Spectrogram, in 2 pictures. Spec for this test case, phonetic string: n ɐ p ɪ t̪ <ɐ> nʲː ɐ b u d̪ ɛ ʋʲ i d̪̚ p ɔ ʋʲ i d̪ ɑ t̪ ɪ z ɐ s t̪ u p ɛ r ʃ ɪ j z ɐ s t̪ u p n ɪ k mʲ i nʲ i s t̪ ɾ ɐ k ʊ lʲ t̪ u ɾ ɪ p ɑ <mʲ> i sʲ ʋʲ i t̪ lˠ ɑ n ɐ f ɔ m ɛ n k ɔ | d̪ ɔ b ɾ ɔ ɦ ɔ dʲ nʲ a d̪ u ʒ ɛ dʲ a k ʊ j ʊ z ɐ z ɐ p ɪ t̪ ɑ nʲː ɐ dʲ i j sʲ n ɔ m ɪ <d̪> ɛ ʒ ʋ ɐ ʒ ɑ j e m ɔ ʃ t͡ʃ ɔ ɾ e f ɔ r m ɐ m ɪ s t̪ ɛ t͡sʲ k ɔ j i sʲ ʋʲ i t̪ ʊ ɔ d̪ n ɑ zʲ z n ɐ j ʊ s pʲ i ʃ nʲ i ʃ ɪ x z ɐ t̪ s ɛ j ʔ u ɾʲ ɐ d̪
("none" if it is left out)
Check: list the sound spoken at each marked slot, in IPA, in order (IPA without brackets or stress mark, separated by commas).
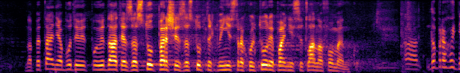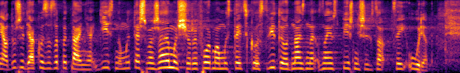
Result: ɑ, nʲ, t̪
